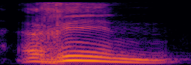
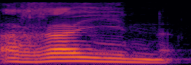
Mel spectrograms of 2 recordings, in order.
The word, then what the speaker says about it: غ: Me llamo Dries y hoy vamos a aprender la letra Ghin, la letra Ghin, la letra Ghain o bien Ghin. Es equivalente a la R francesa Ghin, Ga, Ro, Ri.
